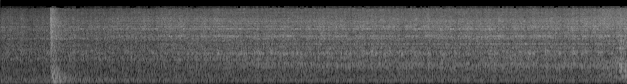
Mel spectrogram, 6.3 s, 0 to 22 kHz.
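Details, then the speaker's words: 1995 Mercedes E300 idling cold, low and slightly lumpy with an uneven beat under a steady hiss; idle is rough when cold and set too low: rough low cold idle. "Idle is rough when cold. It's just too low. It's idling too low."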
